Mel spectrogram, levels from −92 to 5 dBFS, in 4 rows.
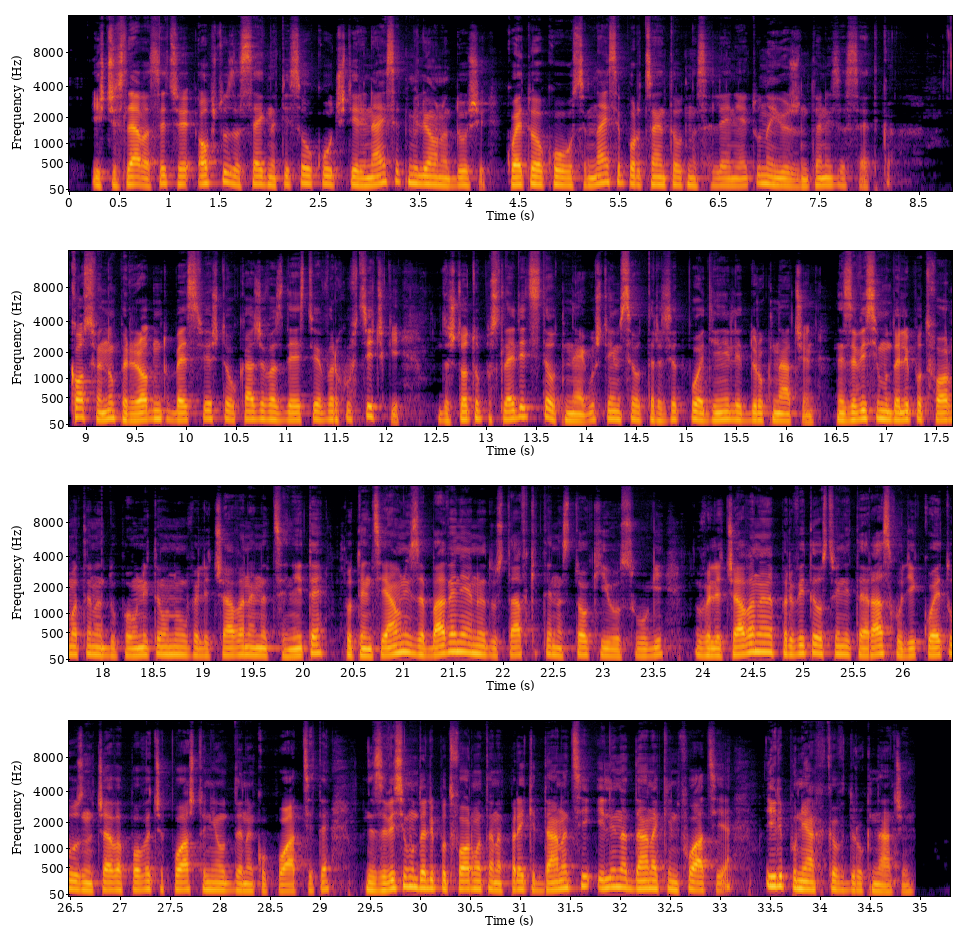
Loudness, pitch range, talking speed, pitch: -16 LUFS, 110-125 Hz, 145 wpm, 115 Hz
